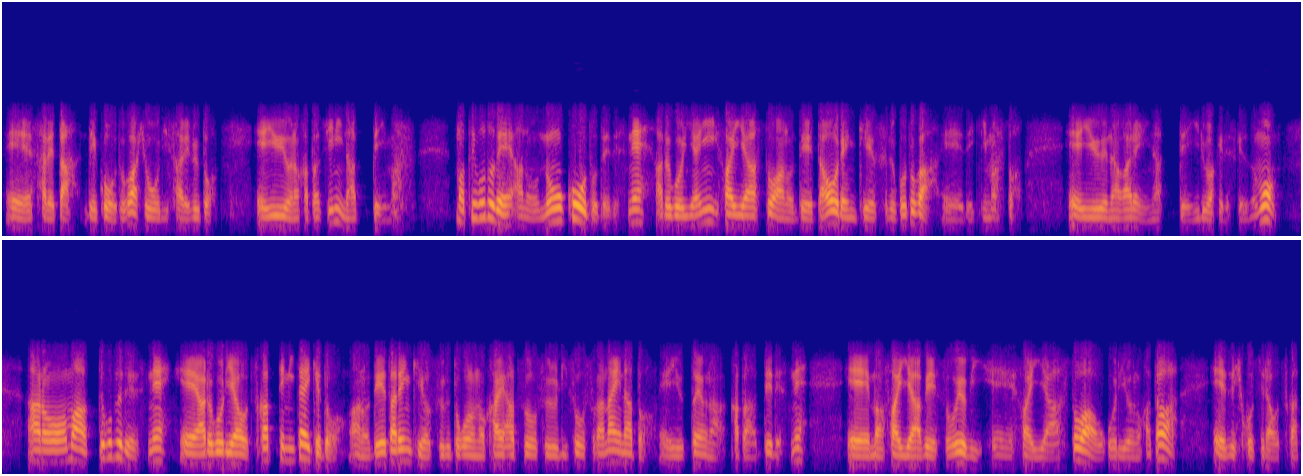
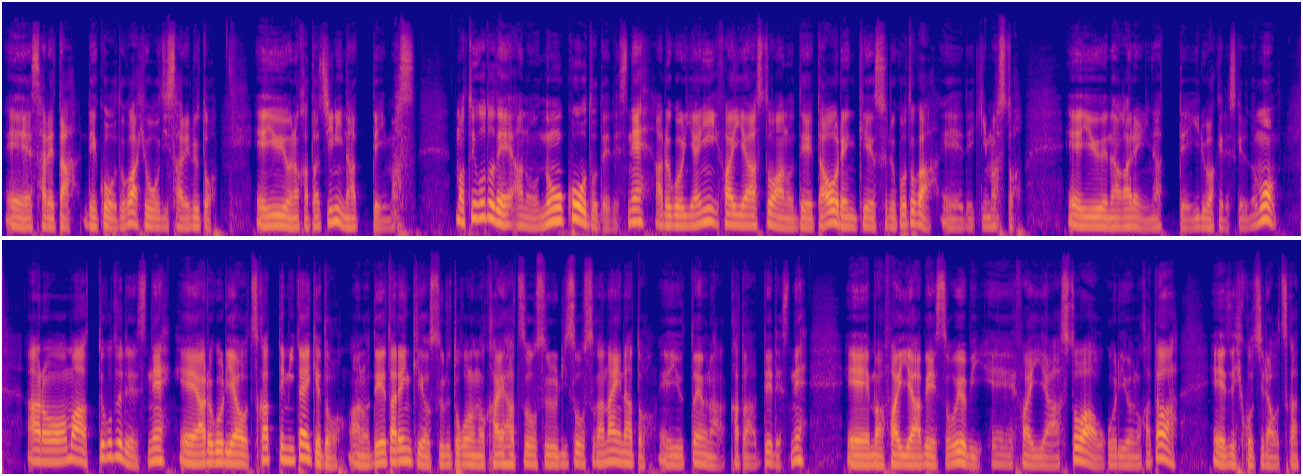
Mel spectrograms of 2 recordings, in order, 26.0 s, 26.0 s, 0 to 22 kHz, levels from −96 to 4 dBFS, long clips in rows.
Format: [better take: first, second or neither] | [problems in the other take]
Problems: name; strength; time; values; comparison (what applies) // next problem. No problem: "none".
second | phone-call audio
